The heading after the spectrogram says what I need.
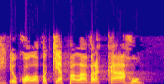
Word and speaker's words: carro: Eu não falo carorô, eu falo carro. Então esses dois R's aqui têm um som de R forte.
